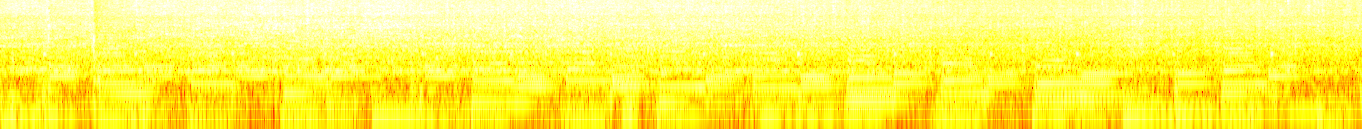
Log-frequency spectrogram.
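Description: Minced pork, leek and garlic sizzling steadily in oil in a wok, with soy sauce frying in the pan as a silicone spatula stirs. Background music with short, stepped notes plays over the sizzle.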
